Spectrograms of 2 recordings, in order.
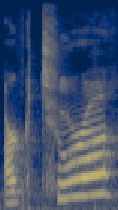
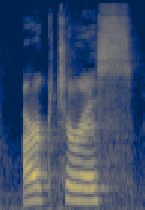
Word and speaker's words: Arcturus: And then this Arctura, right? I always say it wrong. Arcturus Classics.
